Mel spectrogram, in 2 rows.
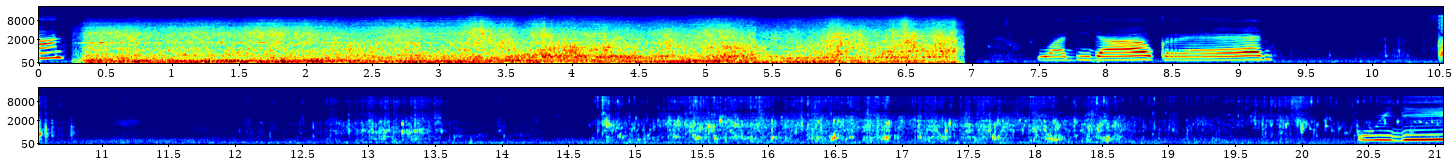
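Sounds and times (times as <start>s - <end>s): water splashing in a tub: 12.1s - 21.0s.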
